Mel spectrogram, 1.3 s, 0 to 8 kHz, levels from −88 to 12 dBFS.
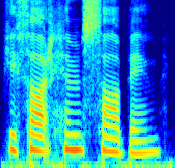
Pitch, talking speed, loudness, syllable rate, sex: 205 Hz, 185 wpm, -17 LUFS, 4.4 syllables/s, female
